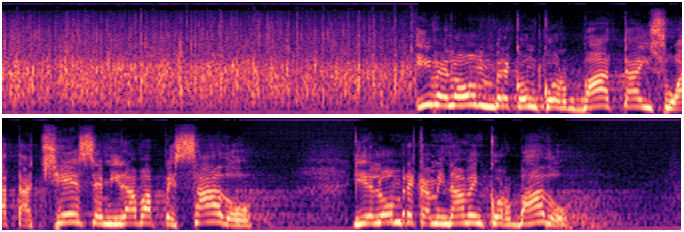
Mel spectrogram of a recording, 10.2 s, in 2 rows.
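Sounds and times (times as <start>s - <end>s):
audience applause: 0.0s - 4.6s
speech: 3.1s - 9.5s.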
